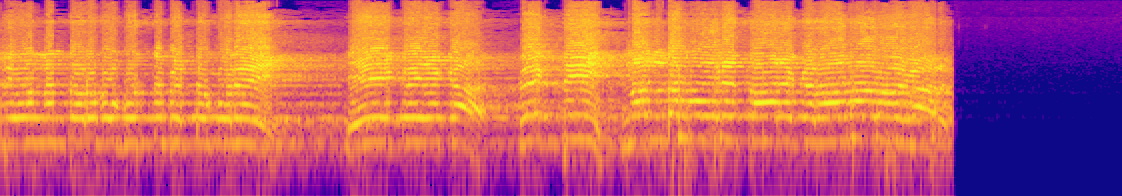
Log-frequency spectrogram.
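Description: A middle-aged man speaks loudly into a microphone to a crowd.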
